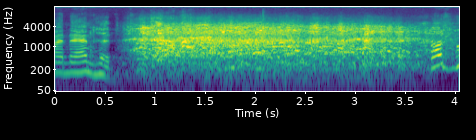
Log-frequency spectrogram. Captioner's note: audience laughing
